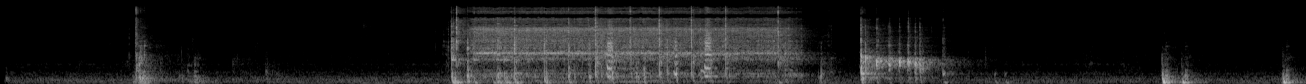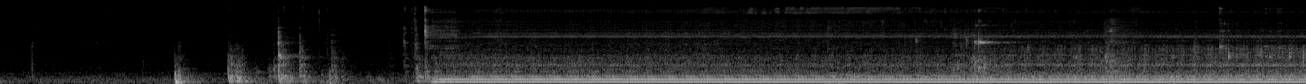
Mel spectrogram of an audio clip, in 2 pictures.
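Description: Espresso-making sounds: a loud whirring noise for about three and a half seconds, then a series of knocks and clunks as the portafilter is tamped and handled. About 17 seconds in, the espresso machine's pump starts with a steady low hum and keeps running as the shot pours.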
